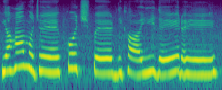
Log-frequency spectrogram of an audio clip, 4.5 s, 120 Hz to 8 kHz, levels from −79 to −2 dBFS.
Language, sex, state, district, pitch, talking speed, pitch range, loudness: Hindi, female, Madhya Pradesh, Katni, 275 Hz, 95 wpm, 255-295 Hz, -10 LUFS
